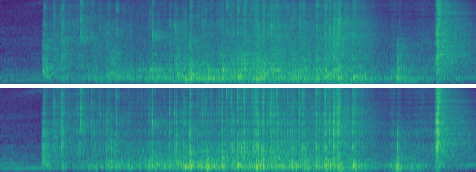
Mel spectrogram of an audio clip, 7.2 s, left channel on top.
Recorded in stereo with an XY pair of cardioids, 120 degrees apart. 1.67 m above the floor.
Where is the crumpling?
65° right, 1.2 m.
